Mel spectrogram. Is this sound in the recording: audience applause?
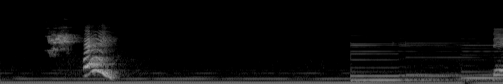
no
